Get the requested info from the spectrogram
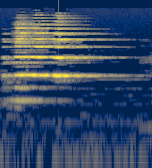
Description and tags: The stools in the operating theatre, in the hospital in which I used to work, were very squeaky! They were recorded in the operating theatre at night.
percussion, stool, metal, squeak, hospital, friction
